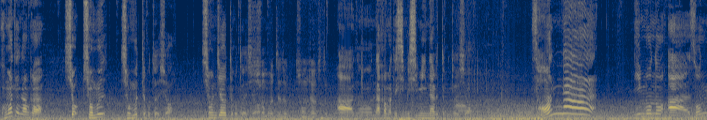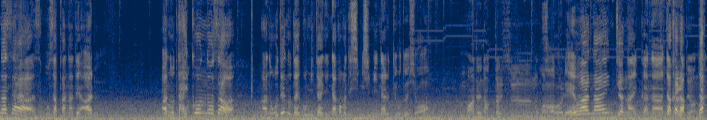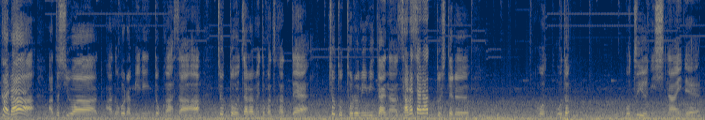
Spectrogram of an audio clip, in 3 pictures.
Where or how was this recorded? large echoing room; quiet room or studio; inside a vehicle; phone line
inside a vehicle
